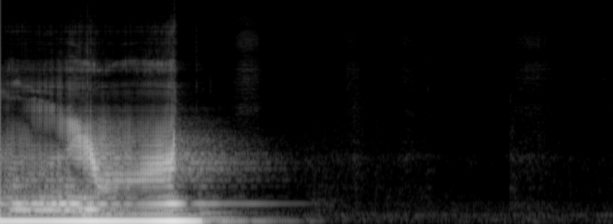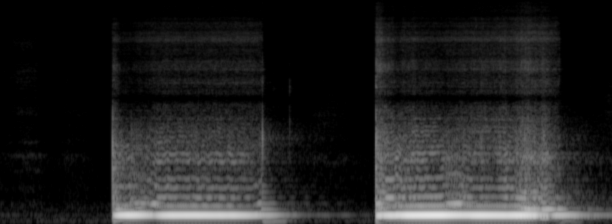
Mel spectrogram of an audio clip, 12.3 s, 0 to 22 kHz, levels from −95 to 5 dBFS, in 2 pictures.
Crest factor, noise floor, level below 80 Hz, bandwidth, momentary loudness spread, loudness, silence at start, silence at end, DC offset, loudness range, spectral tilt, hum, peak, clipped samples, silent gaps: 14 dB; -79 dBFS; -20 dBFS; 2.6 kHz; 17 LU; -15 LUFS; 0 s; 0.35 s; under 0.1%; 9 LU; -11 dB/octave; none; -2 dBFS; under 0.1%; none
